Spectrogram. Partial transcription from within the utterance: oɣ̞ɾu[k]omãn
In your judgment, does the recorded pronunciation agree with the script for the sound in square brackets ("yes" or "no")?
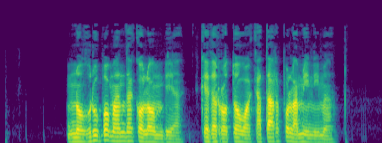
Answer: no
